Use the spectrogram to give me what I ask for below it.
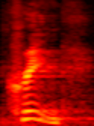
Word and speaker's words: Cretan: He quotes from a Cretan, by the way, Cretan, it sounds like that word that you say to people, you know, if you're trying to put them down. That's actually a different word. That's C-R-E-T-I-N. It's pronounced the same way. This is C-R-E-T-A-N, but it has the same pronunciation.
